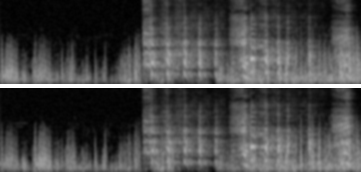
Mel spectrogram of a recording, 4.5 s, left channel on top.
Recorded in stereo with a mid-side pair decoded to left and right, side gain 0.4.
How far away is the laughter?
About 1.3 m.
